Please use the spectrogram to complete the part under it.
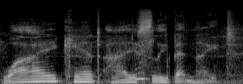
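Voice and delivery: soft and slow, drawn out; slow quiet dramatic read. Shown as a demonstration. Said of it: "Question mark".

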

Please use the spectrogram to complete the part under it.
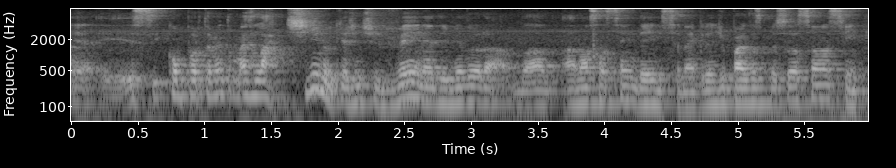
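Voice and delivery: ordinary delivery

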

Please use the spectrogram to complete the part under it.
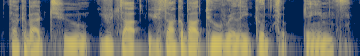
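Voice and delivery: accidental lisp on "games"; tongue-tied, lisped slip. Real, not acted. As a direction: stumble on "good th-, games", tongue slipping into a th. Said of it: "that was lisp there".

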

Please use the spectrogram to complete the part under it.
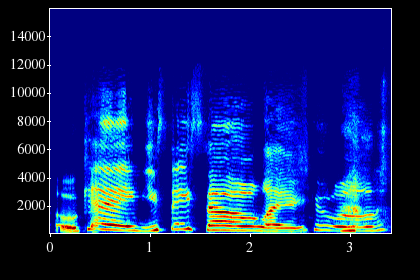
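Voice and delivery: a mild mock actor going along with the director; Robert Pattinson shrugging along. Imagining the actor answering his director, lightly voiced and slow. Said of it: "I'm sure Robert was like".

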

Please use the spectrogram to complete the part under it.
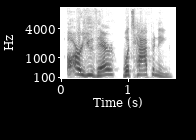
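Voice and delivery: urgent worried asking down the phone; worried boyfriend. A narrator's reading. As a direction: boyfriend on the phone, alarmed, asking what's happening. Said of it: "Brian asked".

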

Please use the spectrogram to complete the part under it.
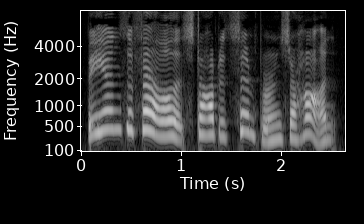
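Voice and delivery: high, loud backwoods holler; country woman's high call; calling after someone. A narrator's reading. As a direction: shout it after the departing rider. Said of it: "she called after him".

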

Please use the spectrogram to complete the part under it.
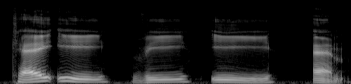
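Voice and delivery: slow letter-by-letter K E V E N; spelling out Kevin. Shown as a demonstration. Reading out his spelling K E V E N to the stream, slowly. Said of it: "this is how he spells Kevin".

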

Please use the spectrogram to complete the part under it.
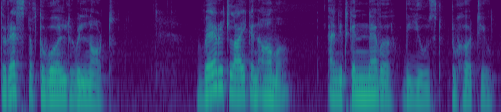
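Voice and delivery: normal talking voice

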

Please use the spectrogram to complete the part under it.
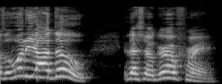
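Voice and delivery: high, loud retold interrogation; loud questioning. Mother questions her child about the girlfriend, loud and demanding. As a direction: imitate mom demanding an answer, high and loud.

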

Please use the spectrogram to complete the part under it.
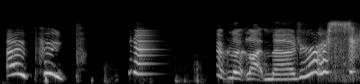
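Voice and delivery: high, loud sheepish voice; embarrassed girl. Acted. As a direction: own the blunder awkwardly. Caught out, embarrassed.

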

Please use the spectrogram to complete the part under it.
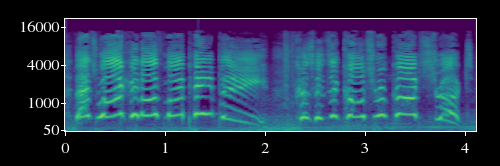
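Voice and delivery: high, loud indignant activist voice; outraged liberal caricature. Acted. Liberal character again.

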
